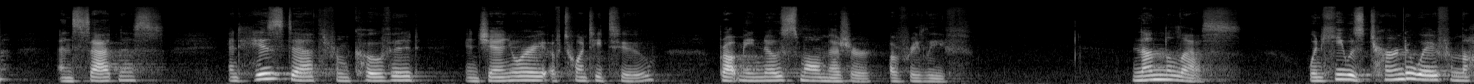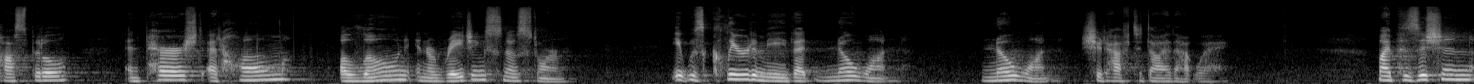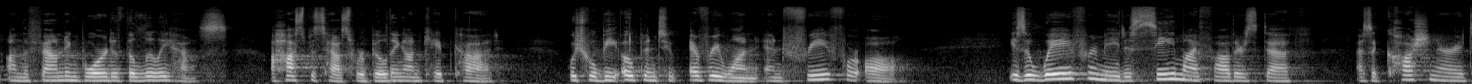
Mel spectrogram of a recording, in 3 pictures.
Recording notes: Recorded live at Arlington Street Church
